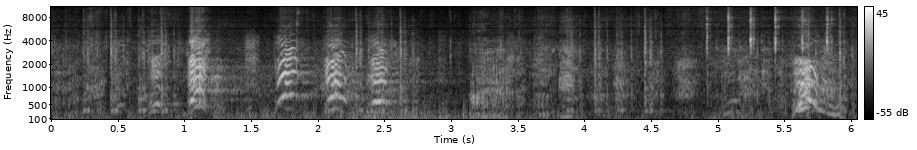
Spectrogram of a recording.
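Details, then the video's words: German Shepherds Lyon and Nellie playing in Maine, New England: harmonic yelps and barks about every half second, mixed with growly rumbles and a human voice. "Lyon and Nellie german shepherds playing"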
